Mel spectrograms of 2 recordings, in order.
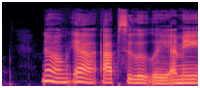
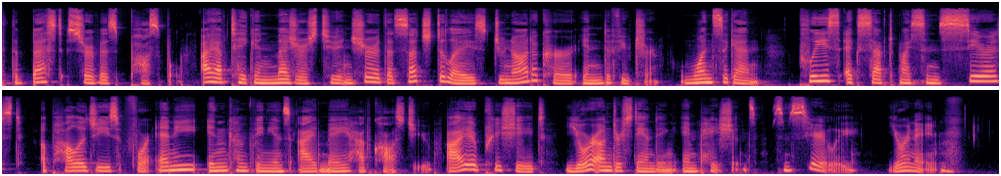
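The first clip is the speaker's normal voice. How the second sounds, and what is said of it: Dramatic theatrical reading voice. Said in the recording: “I did some dramatic reading there”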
